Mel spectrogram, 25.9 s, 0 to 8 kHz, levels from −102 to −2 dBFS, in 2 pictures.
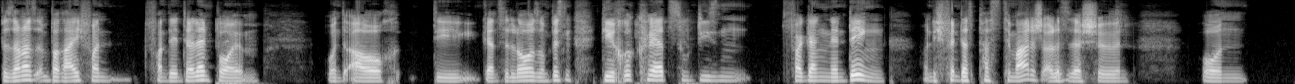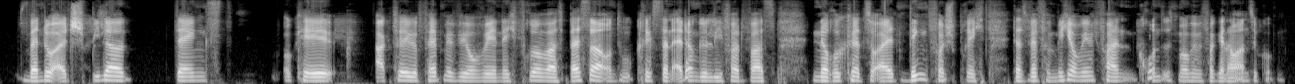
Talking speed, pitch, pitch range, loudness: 175 wpm, 135 Hz, 125-145 Hz, -19 LUFS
